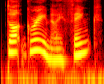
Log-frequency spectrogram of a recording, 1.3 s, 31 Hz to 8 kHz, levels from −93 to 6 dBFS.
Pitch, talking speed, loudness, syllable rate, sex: 220 Hz, 185 wpm, -19 LUFS, 3.5 syllables/s, female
